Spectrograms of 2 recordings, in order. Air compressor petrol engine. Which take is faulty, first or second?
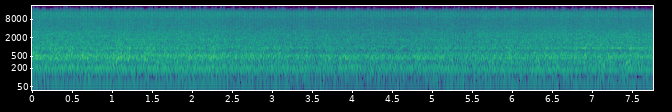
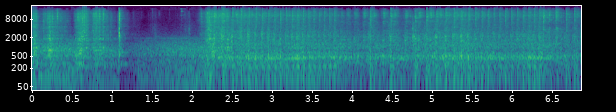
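second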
